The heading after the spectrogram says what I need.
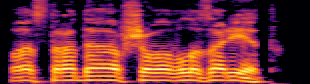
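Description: A man voicing a gruff, brutal old male warrant officer who barks and taunts loudly. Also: on the high side, big pitch swings, unhurried, dry recording, studio quality, voice pushed up. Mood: commanding. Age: older. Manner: barking, taunting, loud.

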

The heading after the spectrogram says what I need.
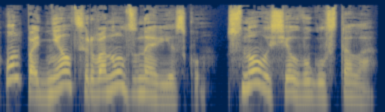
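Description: A woman narrating a novel as an audiobook, with an expressive, varied reading. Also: on the low side, normal speed, no room sound, clean studio sound.

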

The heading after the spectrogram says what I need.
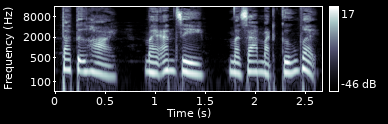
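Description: A woman's voice: mid-range voice, steady tone, fairly quick, a little mellow, dry recording, lightly acted. A woman reading as a cold, arrogant rich young man. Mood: contemptuous. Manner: contemptuous, curt.

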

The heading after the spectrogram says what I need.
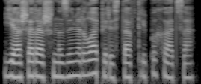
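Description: A woman narrating a first-person fantasy story with expressive, tense storytelling. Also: fairly low pitch, fairly quick, no echo, clean studio sound. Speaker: audiobook narrator.

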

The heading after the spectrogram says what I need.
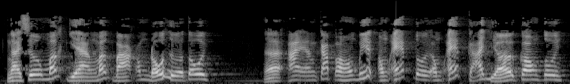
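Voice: mid-range voice, fairly quick, sharp tone. Teacher doing an aggrieved vengeful son, southern vietnamese accent, grudging, storytelling sermon. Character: wronged son taking revenge, then sparing his father.

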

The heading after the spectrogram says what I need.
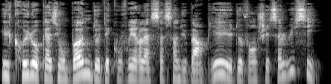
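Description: Female audiobook narrator, lower voice, steady and expressive. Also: moderate pace. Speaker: audiobook reader.

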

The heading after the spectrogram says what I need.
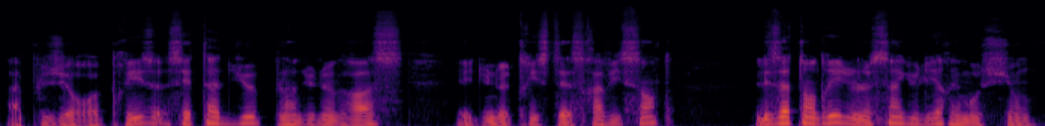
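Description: A man narrating a classic novel aloud in a measured, expressive way. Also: mid-range voice, no echo, studio quality. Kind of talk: audiobook reading.

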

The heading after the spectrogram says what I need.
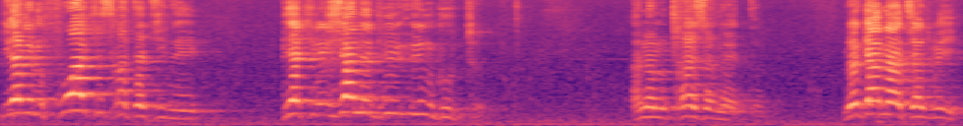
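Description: A woman's voice: on the high side, lively intonation, moderate pace, long pauses, close to an everyday voice. An actress playing a shrewd, fiercely protective mother who trades from war to war, blunt and wry in theatrical stage style. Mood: wry, brazen. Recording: echoey theatre, distant mic, faint noise.

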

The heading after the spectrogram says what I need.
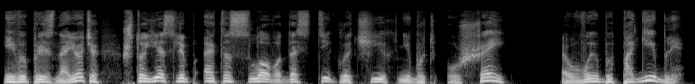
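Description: A man's voice: mid-range voice, expressive, measured pace, mellow, dry recording, studio quality. A man voicing an ardent young nobleman in an audiobook, earnest and insistent. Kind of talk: audiobook acting.

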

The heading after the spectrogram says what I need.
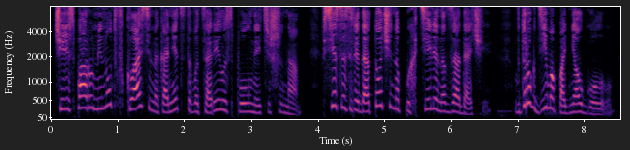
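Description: Expressive woman reading a children's story. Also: on the high side, moderate pace, dry recording, clean studio sound. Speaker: narrator. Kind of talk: storybook narration.

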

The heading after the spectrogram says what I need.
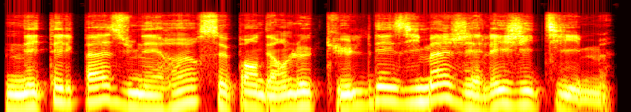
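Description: A provocative young student makes his case in a storybook, read out by a man. The delivery is very slow and measured. The voice sits at an ordinary pitch. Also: lively intonation, darkish tone, dry recording, clean studio sound, close to an everyday voice. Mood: arguing.

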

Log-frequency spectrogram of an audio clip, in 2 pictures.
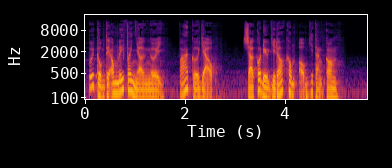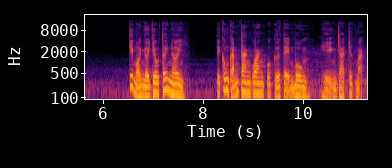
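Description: A man's voice: on the low side, big pitch swings, a little fast, darkish tone. A man narrating a horror story with dramatic storytelling.

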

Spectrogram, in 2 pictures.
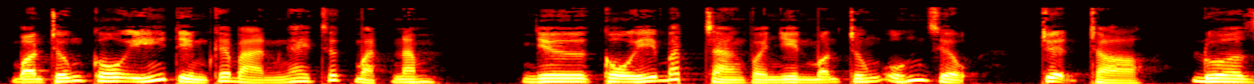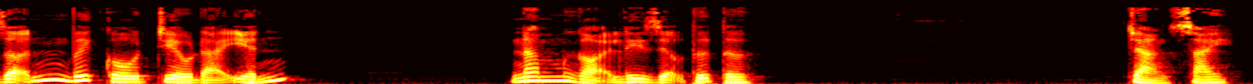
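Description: A man reading a novel aloud in a steady, measured storytelling voice. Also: medium pitch, no room sound, studio quality. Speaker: narrator. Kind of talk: audiobook narration.

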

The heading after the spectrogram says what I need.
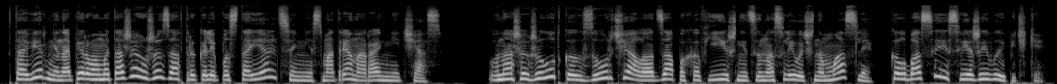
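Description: A woman's voice: fairly high pitch, brisk, no echo, clean studio sound. Woman reading a first-person audiobook. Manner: steady, expressive reading. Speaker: audiobook narrator.

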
